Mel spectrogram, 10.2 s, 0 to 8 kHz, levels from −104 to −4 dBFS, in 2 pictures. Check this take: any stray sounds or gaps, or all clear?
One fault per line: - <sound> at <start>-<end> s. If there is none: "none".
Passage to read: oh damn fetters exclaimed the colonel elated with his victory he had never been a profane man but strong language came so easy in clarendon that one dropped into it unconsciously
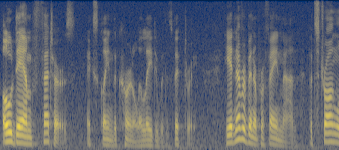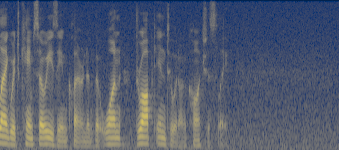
none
